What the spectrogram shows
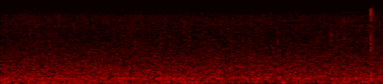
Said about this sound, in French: Euh, la pluie se fait de plus en plus intense.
